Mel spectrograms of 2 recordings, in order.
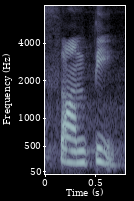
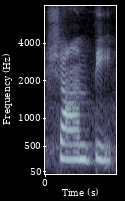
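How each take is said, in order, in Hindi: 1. शब्द 's' ध्वनि से शुरू होता है। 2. शब्द 'sh' ध्वनि से शुरू होता है। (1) "बच्चे ने पढ़ा" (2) "शुद्ध है शांति"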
